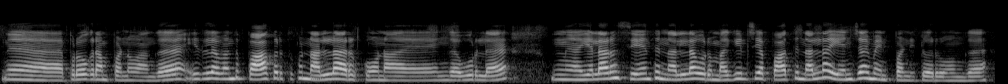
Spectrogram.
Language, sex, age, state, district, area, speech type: Tamil, female, 45-60, Tamil Nadu, Krishnagiri, rural, spontaneous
